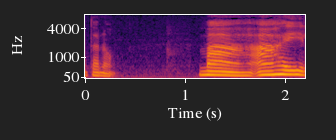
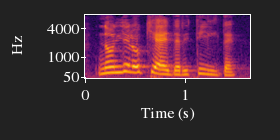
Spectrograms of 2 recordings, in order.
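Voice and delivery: esclamato; 4 semitones higher, 5 dB louder than usual. Acted. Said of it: "esclamò".

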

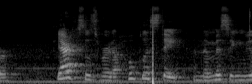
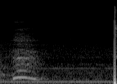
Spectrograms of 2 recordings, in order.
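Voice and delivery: gasp; 5 semitones higher, 4 dB quieter than usual. Real, not acted. Reader gasps at the crash.

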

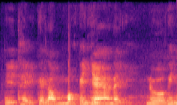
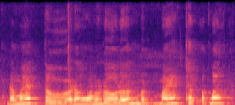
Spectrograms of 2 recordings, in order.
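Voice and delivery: ordinary delivery

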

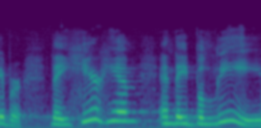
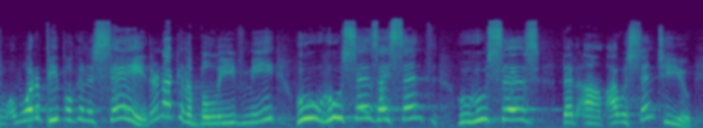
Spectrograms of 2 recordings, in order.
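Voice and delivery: anxious higher voice, almost pleading; worried Moses; 6 semitones higher, 5 dB louder than usual. Retold or imitated. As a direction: protest nervously, as if you doubt yourself. Moses protests, fearing nobody believes.

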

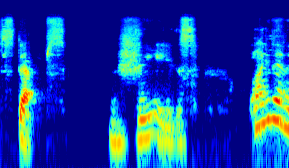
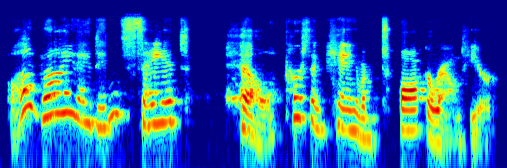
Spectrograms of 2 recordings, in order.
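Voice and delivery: high, huffy give-in; sulky grumble; huffy Gilly; 7 semitones higher than usual. Acted. Gilly grumbling at Trotter after scolding, huffy.

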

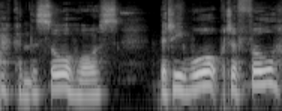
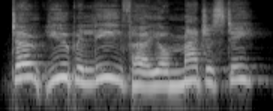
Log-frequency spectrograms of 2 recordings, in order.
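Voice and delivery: high, louder protest; urgent cry; 9 semitones higher, 4 dB louder than usual. A narrator's reading. Jack warning the king about Jellia, crying out. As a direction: cry out to warn against a lie. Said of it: "cried Jack".

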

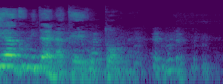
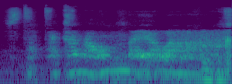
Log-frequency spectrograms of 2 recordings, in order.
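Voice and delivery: whispered aside; 5 semitones higher, 4 dB quieter, much slower than usual. Shown as a demonstration.

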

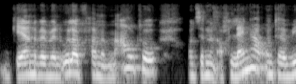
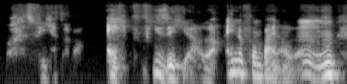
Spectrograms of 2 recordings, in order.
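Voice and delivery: muttered under the breath, much softer; annoyed inner thought; 2 semitones lower, 8 dB quieter than usual. Retold or imitated. Parent's private irritation at a fight, muttered softly. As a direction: grumble privately to yourself. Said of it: "haben wir manchmal in so einem Moment das Gefühl".

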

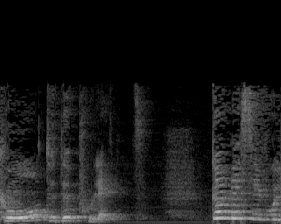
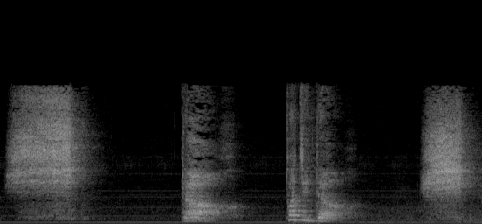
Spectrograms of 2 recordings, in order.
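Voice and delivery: whispering; 5 dB quieter, slower than usual. Acted. Hushing to sleep.

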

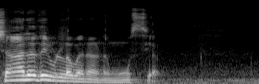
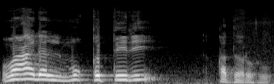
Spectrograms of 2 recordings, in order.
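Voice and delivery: slow, louder, rising verse chant; Quran recitation; 5 semitones higher, 4 dB louder, slower than usual. Acted. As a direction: stretch the verse like tilawa. Quotes the next verse phrase. (പതുക്കെ ഉറക്കെ പാരായണം)

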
